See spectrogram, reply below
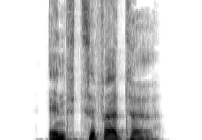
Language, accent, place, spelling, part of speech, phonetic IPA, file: German, Germany, Berlin, entzifferte, adjective / verb, [ɛntˈt͡sɪfɐtə], De-entzifferte.ogg
- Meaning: inflection of entziffern: 1. first/third-person singular preterite 2. first/third-person singular subjunctive II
